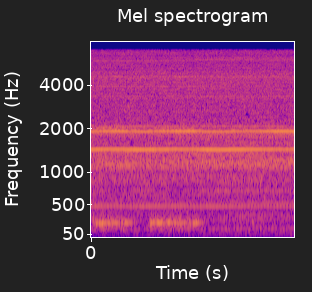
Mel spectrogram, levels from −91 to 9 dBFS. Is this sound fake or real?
real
